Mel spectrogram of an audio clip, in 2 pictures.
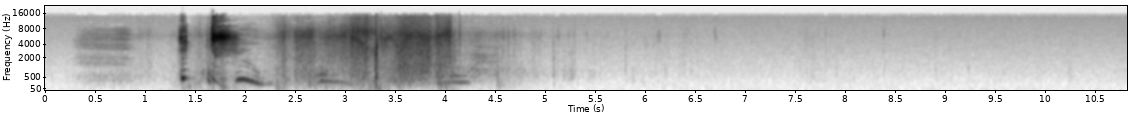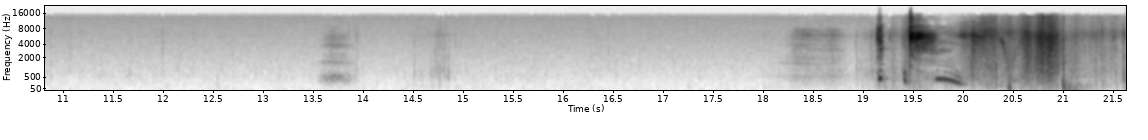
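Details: Two loud, full, deliberate unstifled sneezes from an adult, each with a breathy intake and a forceful burst, separated by quiet: sneezing.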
